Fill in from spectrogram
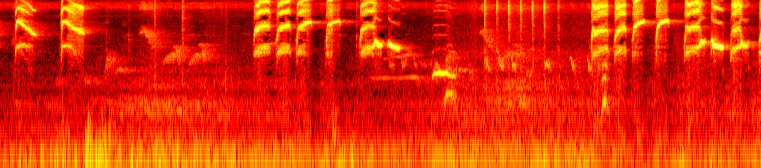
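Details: White-rumped shama pancingan, a lure song for prompting other shamas to sing: groups of sharp high chirps in quick bursts, separated by short gaps, with a lone lower whistle midway.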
